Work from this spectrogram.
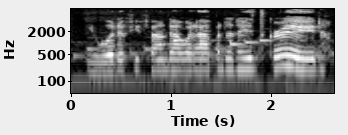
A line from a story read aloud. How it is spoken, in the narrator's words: Sero mumbles sleepily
